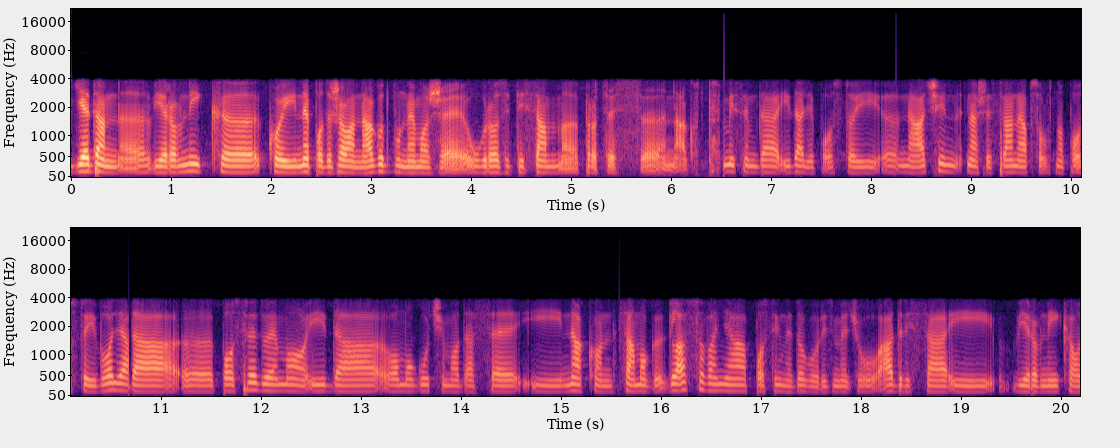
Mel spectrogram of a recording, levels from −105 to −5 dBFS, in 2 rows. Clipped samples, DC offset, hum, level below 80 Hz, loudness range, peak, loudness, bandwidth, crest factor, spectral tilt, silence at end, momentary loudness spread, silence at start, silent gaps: under 0.1%; under 0.1%; none; -74 dBFS; 9 LU; 0 dBFS; -26 LUFS; 4.1 kHz; 26 dB; -3.5 dB/octave; 0 s; 13 LU; 0 s; none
